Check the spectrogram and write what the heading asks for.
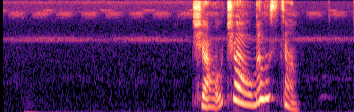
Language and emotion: Russian, positive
